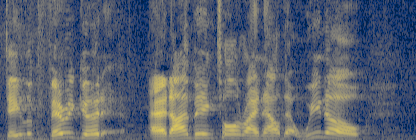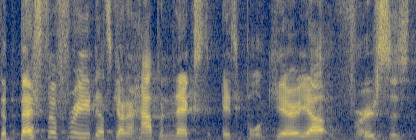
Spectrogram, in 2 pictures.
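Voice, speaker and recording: A man's voice: sits high, expressive, unhurried. A man hosting a live esports broadcast, giving commentary and recap of the match. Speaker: esports caster and host.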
